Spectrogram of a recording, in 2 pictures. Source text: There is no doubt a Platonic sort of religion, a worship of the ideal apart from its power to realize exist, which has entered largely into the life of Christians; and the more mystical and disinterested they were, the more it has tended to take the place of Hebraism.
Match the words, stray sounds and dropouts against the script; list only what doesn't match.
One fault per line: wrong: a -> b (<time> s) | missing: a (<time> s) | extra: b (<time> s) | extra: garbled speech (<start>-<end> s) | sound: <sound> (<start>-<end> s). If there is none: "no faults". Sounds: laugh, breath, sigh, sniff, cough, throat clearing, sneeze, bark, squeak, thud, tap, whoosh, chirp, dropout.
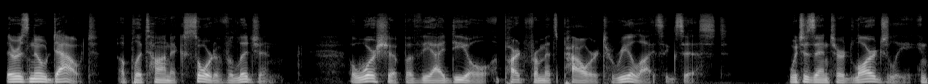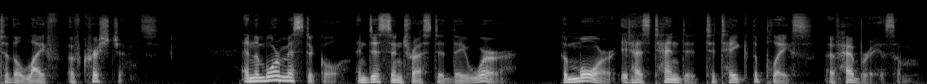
no faults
